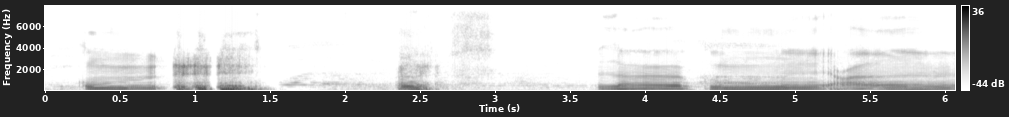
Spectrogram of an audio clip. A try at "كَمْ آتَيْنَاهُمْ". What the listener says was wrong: لا، বনি ইসরাইল কাম, কুম না, কাম আতাইনাহুম।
